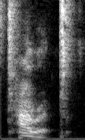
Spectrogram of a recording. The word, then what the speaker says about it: tarot: It's tarot. Okay, all right, it's tarot. Like carrot.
